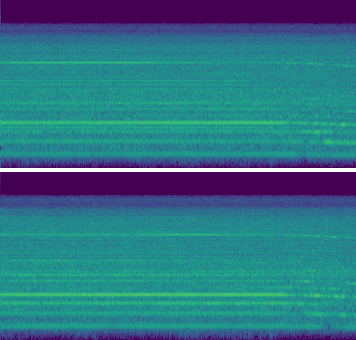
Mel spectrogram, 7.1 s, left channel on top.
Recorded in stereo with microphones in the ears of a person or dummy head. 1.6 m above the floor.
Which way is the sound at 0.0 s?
30° right (ahead or behind).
